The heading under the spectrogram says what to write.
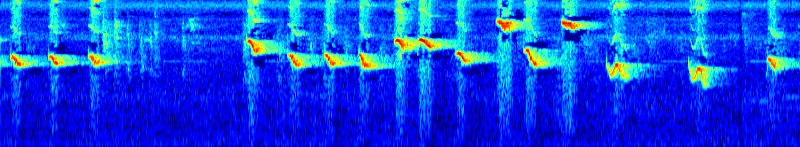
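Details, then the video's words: Oriental magpie-robin song kept for training other songbirds: clear whistled notes, mostly level or gently falling, delivered in quick runs of two to four with short pauses between, plus a few higher sharp upslurred notes. "Burung Kacer"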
